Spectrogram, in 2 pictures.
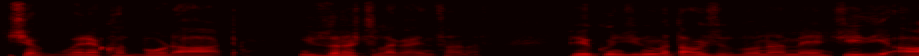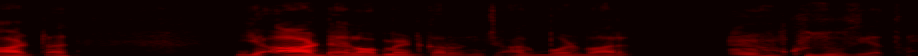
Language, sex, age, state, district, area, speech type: Kashmiri, male, 30-45, Jammu and Kashmir, Bandipora, rural, spontaneous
